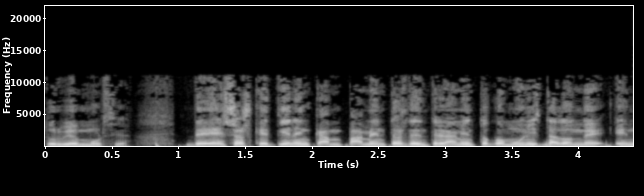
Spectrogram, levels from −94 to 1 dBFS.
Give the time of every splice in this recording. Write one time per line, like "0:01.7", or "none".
0:01.0

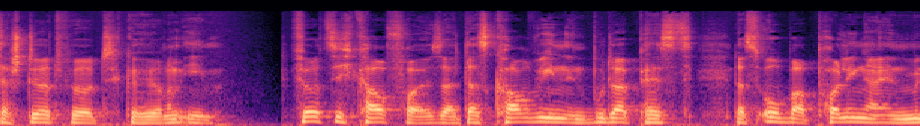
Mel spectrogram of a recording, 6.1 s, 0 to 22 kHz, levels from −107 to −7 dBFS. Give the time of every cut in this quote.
0:01.9
0:03.1

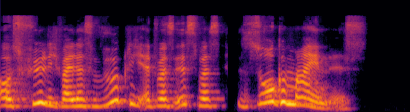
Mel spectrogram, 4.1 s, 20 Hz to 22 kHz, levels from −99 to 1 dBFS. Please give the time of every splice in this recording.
0:02.3

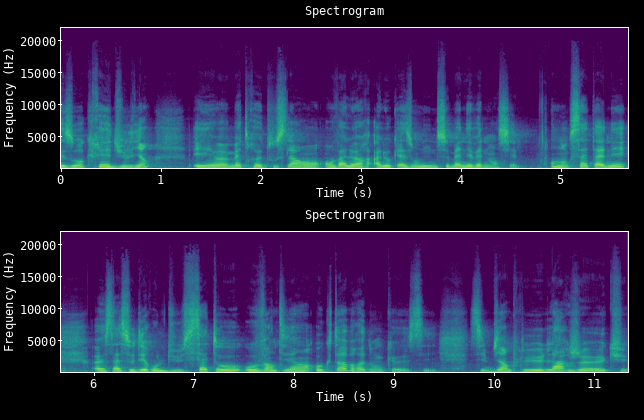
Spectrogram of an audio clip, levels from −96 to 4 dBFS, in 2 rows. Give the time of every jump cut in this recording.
0:04.9

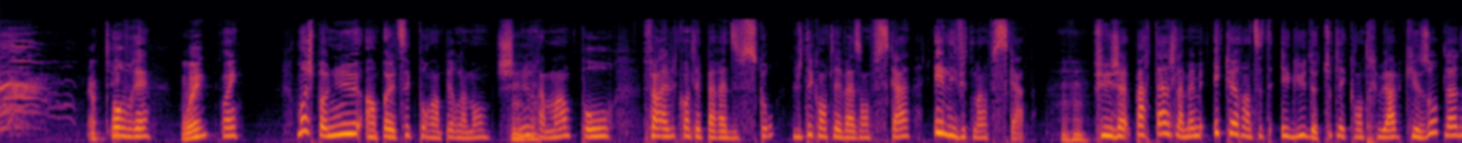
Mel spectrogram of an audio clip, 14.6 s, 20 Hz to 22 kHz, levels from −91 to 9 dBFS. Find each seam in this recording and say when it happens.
none

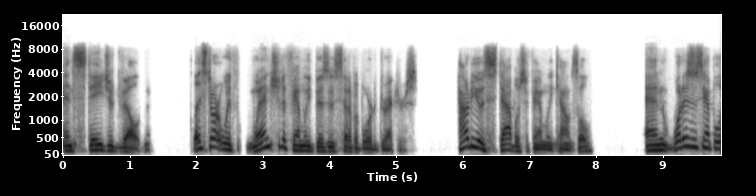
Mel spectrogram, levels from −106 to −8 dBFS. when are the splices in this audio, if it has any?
0:01.9
0:05.8

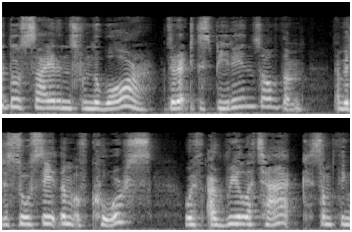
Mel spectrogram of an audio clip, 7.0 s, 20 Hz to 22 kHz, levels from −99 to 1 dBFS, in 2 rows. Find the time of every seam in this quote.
0:01.6
0:03.3

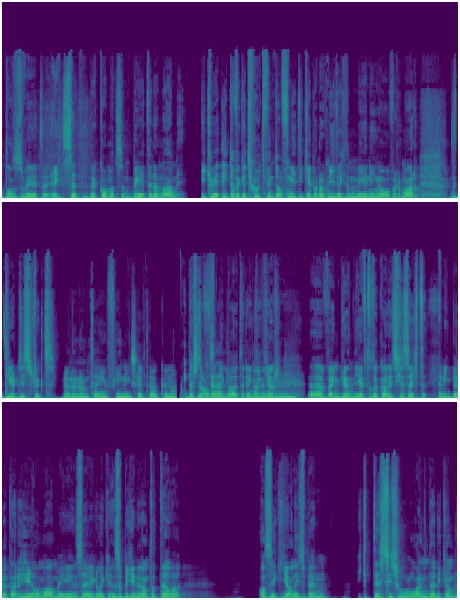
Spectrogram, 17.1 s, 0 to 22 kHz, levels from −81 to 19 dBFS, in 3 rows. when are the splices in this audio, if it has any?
0:07.9
0:09.1

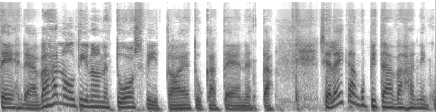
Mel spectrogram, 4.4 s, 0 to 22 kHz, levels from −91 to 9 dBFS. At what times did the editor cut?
none

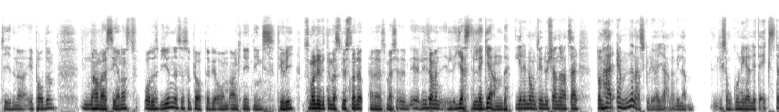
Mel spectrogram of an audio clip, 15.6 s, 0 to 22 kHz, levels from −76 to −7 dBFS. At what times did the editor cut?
0:07.2
0:10.3

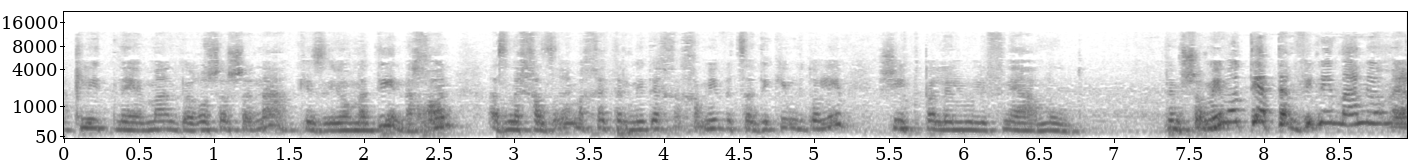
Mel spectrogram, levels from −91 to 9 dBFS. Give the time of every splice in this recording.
0:01.6

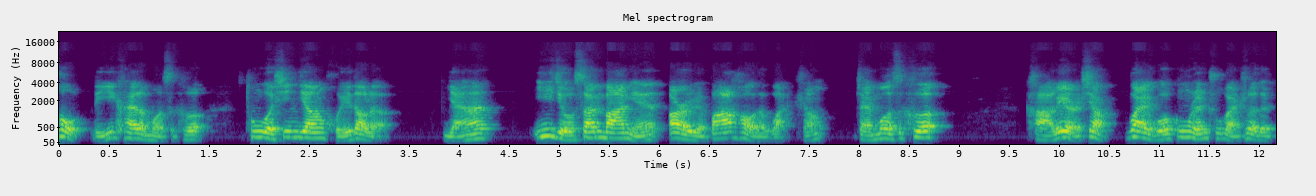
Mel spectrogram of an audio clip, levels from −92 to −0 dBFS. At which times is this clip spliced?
0:04.5

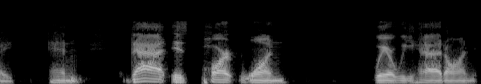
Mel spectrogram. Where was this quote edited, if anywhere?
0:01.9

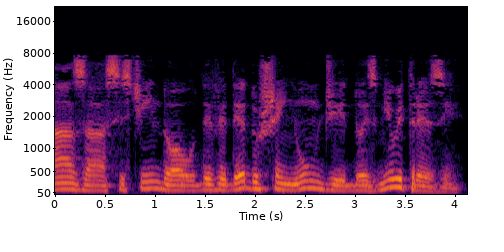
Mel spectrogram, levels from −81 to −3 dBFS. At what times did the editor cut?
none

